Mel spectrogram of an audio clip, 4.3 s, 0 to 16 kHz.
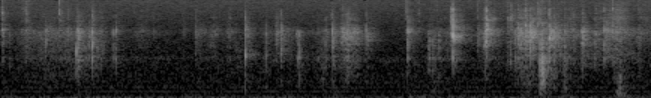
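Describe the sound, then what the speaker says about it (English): Tarot cards being drawn from a deck, soft papery shuffles and crinkly card snaps scattered across the moment, faint and close, with a brighter flurry near the end and no talking. "I'm going to go ahead and pick 3 cards now."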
